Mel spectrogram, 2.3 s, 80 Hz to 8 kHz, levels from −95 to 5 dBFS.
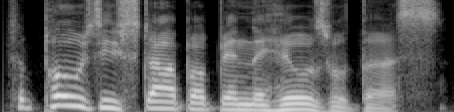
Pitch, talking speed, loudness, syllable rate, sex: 155 Hz, 240 wpm, -15 LUFS, 4.7 syllables/s, male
